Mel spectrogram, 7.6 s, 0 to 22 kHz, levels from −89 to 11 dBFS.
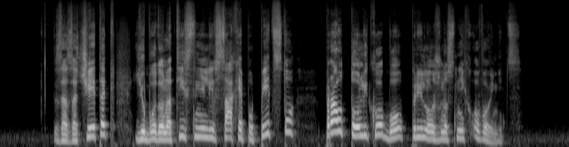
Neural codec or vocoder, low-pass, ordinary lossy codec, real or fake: codec, 44.1 kHz, 7.8 kbps, Pupu-Codec; none; none; fake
